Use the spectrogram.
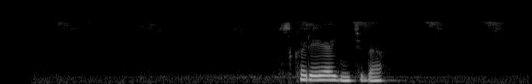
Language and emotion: Russian, neutral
